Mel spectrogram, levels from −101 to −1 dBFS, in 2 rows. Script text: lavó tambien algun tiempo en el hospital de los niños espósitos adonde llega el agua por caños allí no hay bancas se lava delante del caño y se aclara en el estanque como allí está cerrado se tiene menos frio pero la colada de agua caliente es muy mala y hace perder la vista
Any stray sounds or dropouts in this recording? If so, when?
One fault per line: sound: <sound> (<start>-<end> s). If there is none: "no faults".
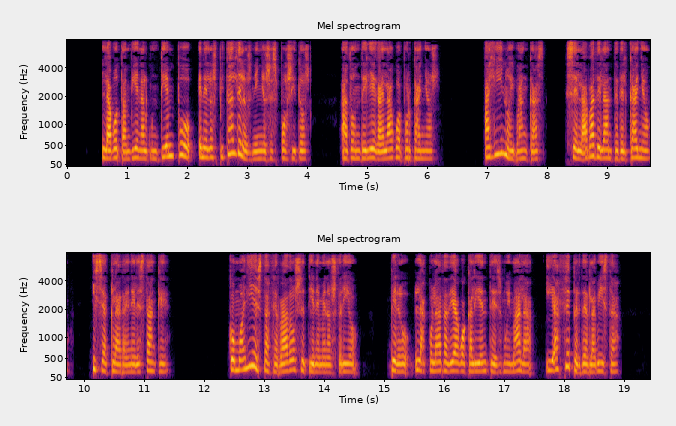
no faults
